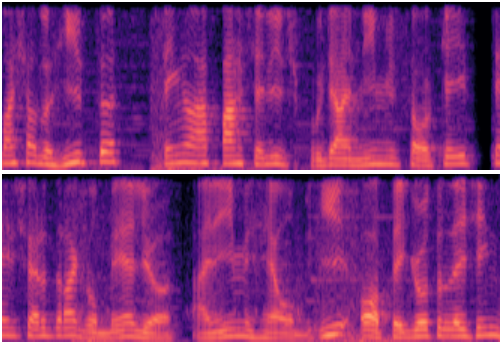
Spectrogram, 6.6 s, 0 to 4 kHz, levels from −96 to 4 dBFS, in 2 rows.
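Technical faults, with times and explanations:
1.93–3.27 s, repeated stalls (stutter): the sound catches and drags in a string of brief holds, the longest about 125 ms, filling roughly a fifth of the span. Packets arrived late, the jitter buffer kept running dry, and the receiver stretched the last sound each time, losing nothing.
4.22–5.19 s, jitter buffer slow-down: the audio runs at about 91% speed with pitch unchanged, drawn out by roughly 93 ms. A jitter buffer that was running low or had just raised its target delay rebuilt its reserve by repeating single pitch periods and bits of pauses in quick succession.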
